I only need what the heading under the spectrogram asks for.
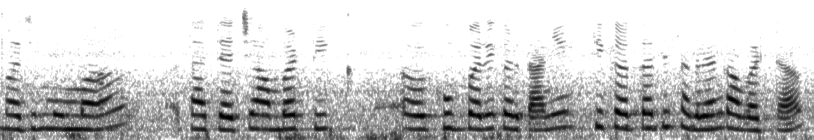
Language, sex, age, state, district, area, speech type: Goan Konkani, female, 18-30, Goa, Quepem, rural, spontaneous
